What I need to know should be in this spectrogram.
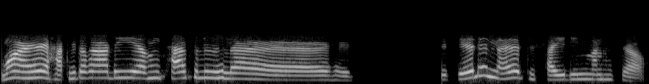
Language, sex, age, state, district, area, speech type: Assamese, female, 60+, Assam, Golaghat, rural, conversation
